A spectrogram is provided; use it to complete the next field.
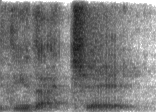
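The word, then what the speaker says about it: Didaché: No se escribe con la CH, pero le leen así, didache.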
